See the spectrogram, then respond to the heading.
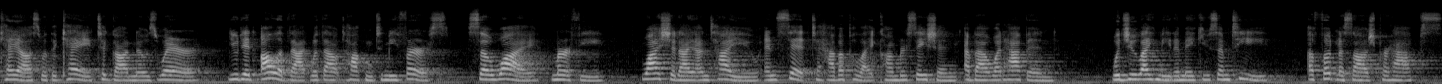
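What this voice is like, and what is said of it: Imitation of a woman's voice. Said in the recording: “doing the voice. You sound exactly like her. It's creepy.”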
